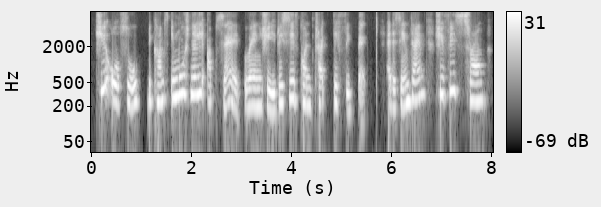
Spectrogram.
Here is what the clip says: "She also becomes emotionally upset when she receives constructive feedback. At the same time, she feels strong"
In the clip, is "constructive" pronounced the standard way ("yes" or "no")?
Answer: no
